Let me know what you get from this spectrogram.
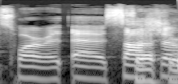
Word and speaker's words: Saoirse: Margot Robbie and Saoirse Ronan. Yeah. I always want to say it Suarez. – Ronan. – No, it's spelt Suarez, but it's Saoirse Ronan.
